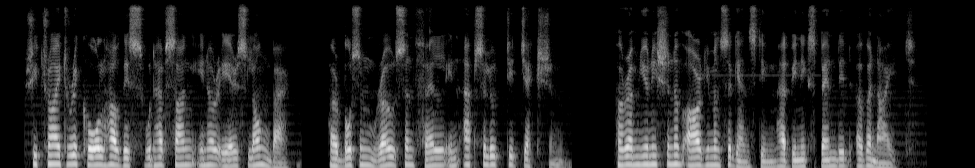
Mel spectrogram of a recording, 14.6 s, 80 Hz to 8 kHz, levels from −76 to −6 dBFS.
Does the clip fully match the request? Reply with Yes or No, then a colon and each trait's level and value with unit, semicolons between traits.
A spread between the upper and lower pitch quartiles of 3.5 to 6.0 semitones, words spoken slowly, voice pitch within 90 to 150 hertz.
Yes: average, 3.8 semitones; slow, 130 wpm; low, 135 Hz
